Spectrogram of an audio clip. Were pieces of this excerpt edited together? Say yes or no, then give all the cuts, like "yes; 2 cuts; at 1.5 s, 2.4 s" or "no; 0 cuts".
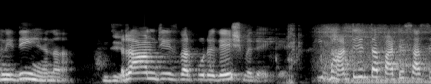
yes; 1 cut; at 3.2 s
